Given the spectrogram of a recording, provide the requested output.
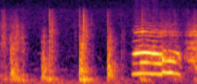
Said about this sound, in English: Bolt the door. I was about to. There. It's bolted.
